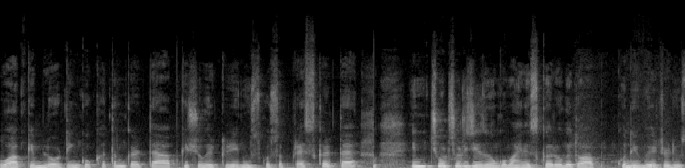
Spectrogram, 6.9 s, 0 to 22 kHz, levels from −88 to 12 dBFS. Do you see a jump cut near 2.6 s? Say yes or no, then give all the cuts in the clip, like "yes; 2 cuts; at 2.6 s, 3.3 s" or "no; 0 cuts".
no; 1 cut; at 3.9 s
